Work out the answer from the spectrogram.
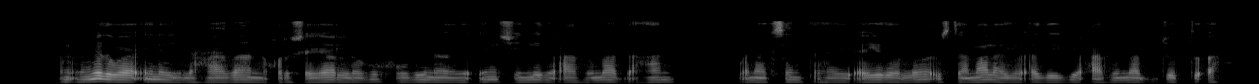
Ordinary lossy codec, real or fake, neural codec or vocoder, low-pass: none; real; none; none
